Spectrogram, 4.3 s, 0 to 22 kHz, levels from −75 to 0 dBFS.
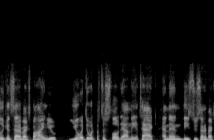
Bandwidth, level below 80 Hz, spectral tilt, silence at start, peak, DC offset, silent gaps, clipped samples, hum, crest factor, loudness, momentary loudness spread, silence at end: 12.5 kHz; -66 dBFS; -5 dB/octave; 0 s; -10 dBFS; under 0.1%; none; under 0.1%; none; 18 dB; -28 LUFS; 5 LU; 0 s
